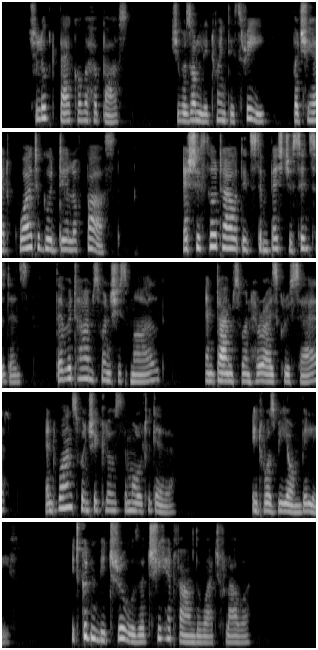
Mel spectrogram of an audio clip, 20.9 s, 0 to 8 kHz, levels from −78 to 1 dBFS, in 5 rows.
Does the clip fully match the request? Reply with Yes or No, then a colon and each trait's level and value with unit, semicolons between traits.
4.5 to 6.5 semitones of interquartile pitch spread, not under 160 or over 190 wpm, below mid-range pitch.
No: average, 5.1 semitones; average, 180 wpm; high, 190 Hz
